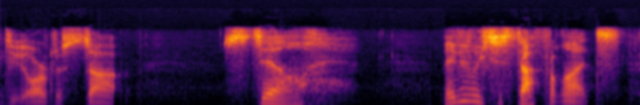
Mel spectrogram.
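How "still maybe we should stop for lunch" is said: whispering. A narrator's reading. Character whispering.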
